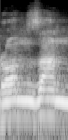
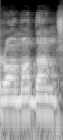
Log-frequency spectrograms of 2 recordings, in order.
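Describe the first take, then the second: First: The middle consonant is a z sound. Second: The middle consonant is a d sound. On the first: The speaker calls it wrong. "অনেক বড় শিক্ষিত লোকরাও কিন্তু রমজান বলে" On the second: The speaker calls it right. "তুমি যে রমাদান শব্দটা উচ্চারণ করেছো"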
